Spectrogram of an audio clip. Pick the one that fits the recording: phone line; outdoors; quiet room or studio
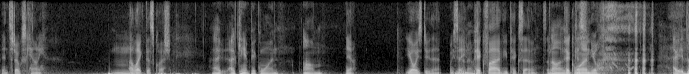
outdoors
